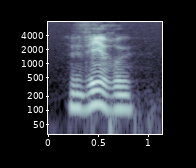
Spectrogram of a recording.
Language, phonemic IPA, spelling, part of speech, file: French, /ve.ʁø/, véreux, adjective, Fr-véreux.ogg
- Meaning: 1. maggoty, worm-eaten 2. bent, dodgy, crooked, sheisty, morally corrupt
